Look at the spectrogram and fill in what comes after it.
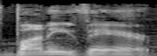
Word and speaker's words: Bon Iver: You're listening to Blood Bank by none other than Bon Iver, or Bon Iver, or Bon Iver is the correct way to say it. I was saying it all the bad ways or wrong ways for those of you who say it that way. It's Bon Iver, by the way, even though it's spelled Bon Iver.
